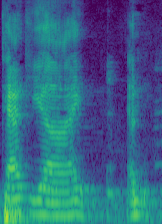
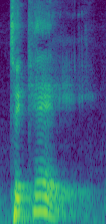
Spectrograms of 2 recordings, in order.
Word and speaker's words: Takei: I've been called Tacky-eye or Tacky. I've been called Tacky, and that is tacky. I've even been called Tequila, you know. How they get that? It's Takei, not Takai.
